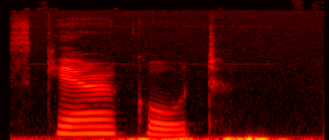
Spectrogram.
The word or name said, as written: scare quote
